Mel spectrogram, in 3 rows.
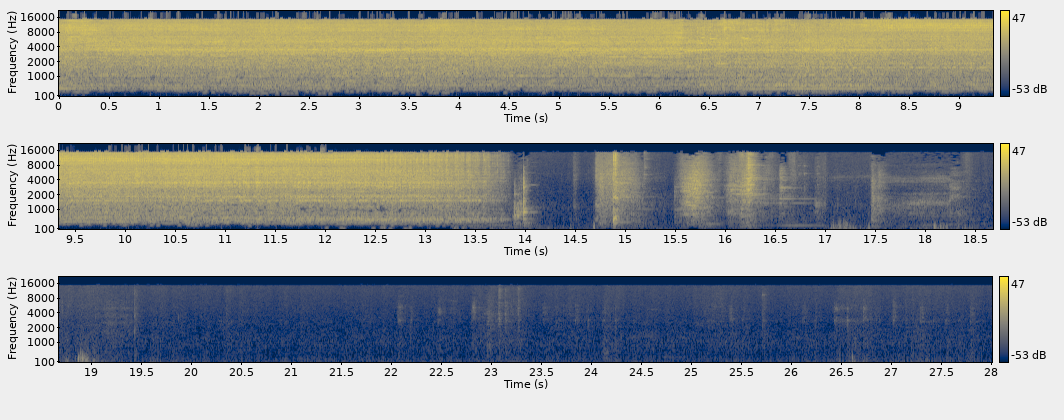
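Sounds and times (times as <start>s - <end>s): angle grinder cutting: 0.0s - 14.1s.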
